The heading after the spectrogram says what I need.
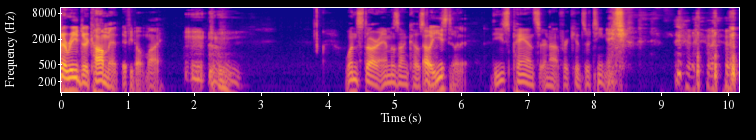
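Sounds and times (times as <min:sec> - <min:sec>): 
speech: 0:00.0 - 0:02.8, 0:04.3 - 0:10.1
throat clearing: 0:01.8 - 0:02.8
laughter: 0:08.2 - 0:10.1.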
